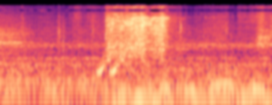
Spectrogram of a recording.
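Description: A heavy metal door hisses and slides open.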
